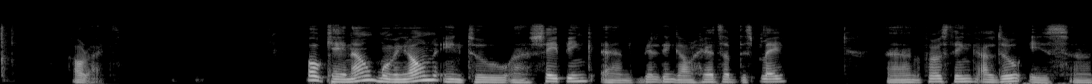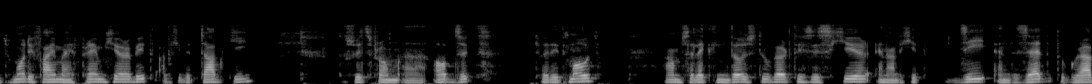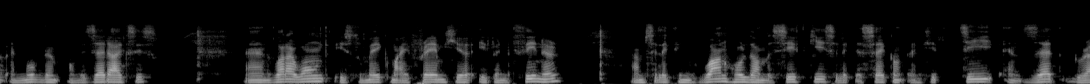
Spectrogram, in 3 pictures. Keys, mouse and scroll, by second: 0.0 Return, 12.6 Tab, 16.0-19.6 middle drag, 20.2 middle click, 20.4 g, 23.6-25.5 drag, 26.5-29.1 right drag, 29.6-31.3 right drag, 31.3 g.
